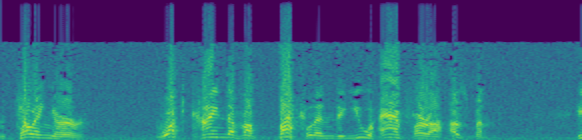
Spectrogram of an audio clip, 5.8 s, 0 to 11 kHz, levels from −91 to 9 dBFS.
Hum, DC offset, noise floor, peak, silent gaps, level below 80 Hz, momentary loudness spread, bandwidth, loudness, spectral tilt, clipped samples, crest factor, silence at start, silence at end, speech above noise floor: none; under 0.1%; -34 dBFS; 0 dBFS; none; -42 dBFS; 11 LU; 11 kHz; -9 LUFS; -2.5 dB/octave; 1%; 10 dB; 0 s; 0 s; 25 dB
